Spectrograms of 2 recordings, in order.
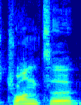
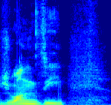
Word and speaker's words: Zhuangzi: I learned it as Zhuangzi many years ago. Um the more common way now, which is I believe more accurate, is to pronounce his name Zhuangzi um or Zhuangzi.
